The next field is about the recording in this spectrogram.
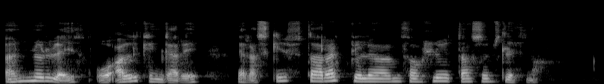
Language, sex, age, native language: Icelandic, male, 30-39, Icelandic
